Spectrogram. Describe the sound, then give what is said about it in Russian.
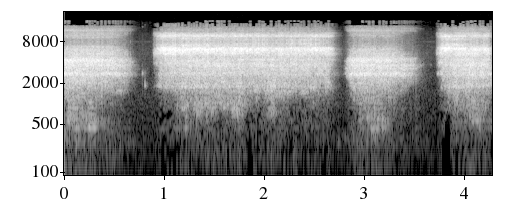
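A voice makes a series of long, steady hissing "sss" sounds as a breathing exercise, drawing the belly in like a corset on the "S" sound, four exhalations with brief pauses for breath between them, bright and fairly loud, with no talking. “И потом уже собираем как на звуке «С» собираем живот снова вот в конструкцию корсета, так скажем.”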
